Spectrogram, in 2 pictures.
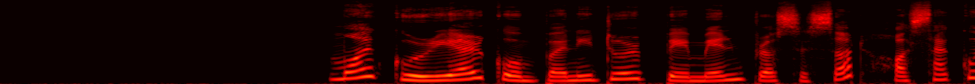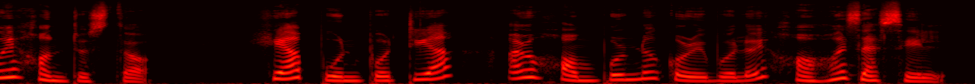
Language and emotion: Assamese, happy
